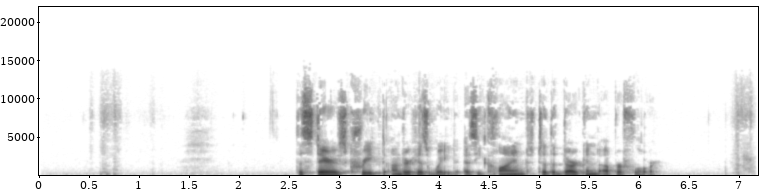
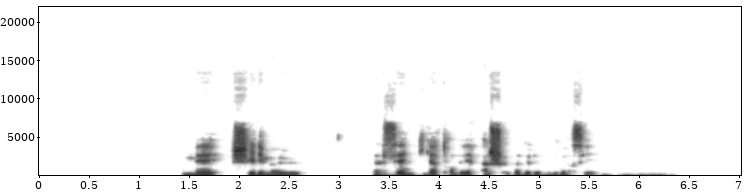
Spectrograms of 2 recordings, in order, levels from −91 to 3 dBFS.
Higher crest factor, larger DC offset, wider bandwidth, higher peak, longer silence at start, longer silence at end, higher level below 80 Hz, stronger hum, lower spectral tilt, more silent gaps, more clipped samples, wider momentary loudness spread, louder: about the same, 24 dB vs 24 dB; neither; first, 13.5 kHz vs 11 kHz; second, -10 dBFS vs 0 dBFS; second, 0.75 s vs 1.45 s; second, 0.1 s vs 0.8 s; second, -66 dBFS vs -48 dBFS; neither; first, -4 dB/octave vs -2.5 dB/octave; second, none vs 2.68-2.98 s, 3.06-3.34 s; neither; second, 12 LU vs 25 LU; second, -30 LUFS vs -21 LUFS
